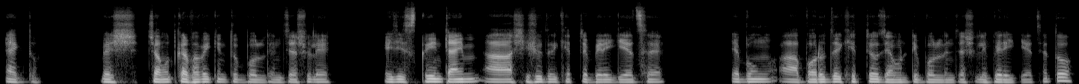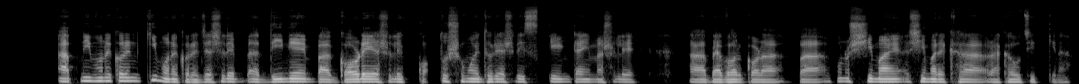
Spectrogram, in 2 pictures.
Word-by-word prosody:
একদম। 110 +1 -9 0.7
বেশ 110 -3 +3 0.3
চমৎকারভাবেই 115 0 +4
কিন্তু 115 -1 -3
বললেন 110 0 -3
যে - - -2
আসলে 115 +2 -2 0.7
এইযে 120 +1 +3
স্ক্রিন-টাইম 120 0 +6 0.3
আ - - +7 0.2
শিশুদের 120 0 0
ক্ষেত্রে 120 0 -3
বেড়ে 110 0 +2
গিয়েছে। 110 0 +1 0.9
এবং 125 +1 +1 0.3
আ - - +3 0.2
বড়দের 115 +2 +3
ক্ষেত্রেও 125 0 +1
যেমনটি 110 +1 -1
বললেন 105 -1 -1
যে - - -9
আসলে 110 +1 -5
বেড়ে 110 -2 +2
গিয়েছে। 110 +2 -9
তো 165 - +5 0.8
আপনি 165 +4 -2
মনে 160 0 +3
করেন 160 -1 +3
কি 205 - -1
মনে 125 -2 +4
করেন 110 -1 -1
যে - - +1
আসলে 135 +2 0
ব্যা 125 - -1 0.2
দিনে 125 +2 +4 0.2
বা 120 - +2 0.2
গড়ে 120 +2 +6
আসলে 120 +2 -3 0.2
কত 120 - -12 0.2
সময় 130 -1 +1
ধরে 130 0 +1
আসলে 125 +2 -4
স্ক্রিন 130 -2 -4
টাইম 120 -1 -1
আসলে 115 +1 -6 0.7
আ - - 0 0.2
ব্যবহার 110 0 +2
করা 110 -1 0 0.3
বা 110 - 0 0.3
কোন 140 - -5 0.2
সীমা 130 -2 +3 0.3
সীমারেখা 120 -2 0 0.3
রাখা 110 +2 -4
উচিত 110 0 -8
কিনা? 105 -2 -14
115 Hz, 155 wpm, -24 LUFS, 110-125 Hz, 0.9 s, আ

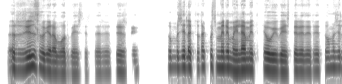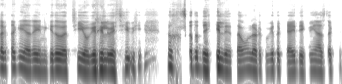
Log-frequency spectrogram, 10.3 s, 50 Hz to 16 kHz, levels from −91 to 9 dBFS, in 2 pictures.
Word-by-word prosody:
Reels 155 +3 +4
वग़ैरह 130 -4 +3
बहुत 115 -1 -3
भेजते 110 +1 -11
रहते 115 +2 -7
थे। 125 +2 -19 0.4
तो 160 - -7
मुझे 160 +1 -1
लगता 155 -2 0
था 165 - -2
कुछ 165 +1 -8
मेरे 160 0 +4
महिला 140 -1 +6
मित्र 140 -1 -1
थे - - +4
वो 140 - +8
भी 130 0 +6
भेजते 125 +1 0
रहते 125 0 -2
थे। - - -4
तो 150 +4 -9
मुझे 160 0 -4
लगता 150 -1 -2
था - - -6
कि 160 -1 -4
अरे 135 0 +1
इनकी 125 +1 -5
तो 135 -1 +5
अच्छी 125 +4 -4
ही - - +1
होगी 125 0 +4
रील 135 +1 +3
वैसे 130 +4 0
भी, 145 - -7
तो 200 0 -11
उसको 160 0 -6
तो 155 - -2
देख 135 -4 +2
ही 160 - +8
लेता 125 -3 -3
हूँ। 135 +3 -6
लड़कों 125 -1 -4
की 135 - -4
तो 135 - -6
क्या 120 -2 -6
ही 120 - -1
देखनी 120 +2 -8
आज 120 -2 -5
तक 130 - -6
135 Hz, 285 wpm, -24 LUFS, 125-155 Hz, 0.4 s, वो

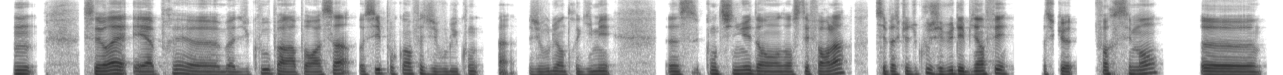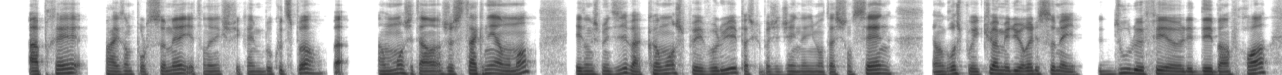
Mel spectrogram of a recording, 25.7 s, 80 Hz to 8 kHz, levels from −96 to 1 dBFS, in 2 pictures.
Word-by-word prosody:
Mmh. 140 -1 +3 0.5
C'est 120 - 0
vrai 135 +3 +6
et 115 -2 +1
après 110 +7 -2
heu 110 -4 0
bah, 110 0 -3
du 105 +1 -9
coup 150 +7 -3
par 115 -5 +2
rapport 110 +1 0
à 110 - -1
ça 125 +7 0
aussi, 115 +7 0
pourquoi 140 -1 -4
en - - 0
fait, 140 +1 -3
j'ai 115 -3 -5
voulu 110 0 -4
con 120 +2 -6 0.2
ah, - - -5 0.2
j'ai 110 0 -5
voulu 115 +3 -2
entre 115 -1 -4
guillemets, 115 +2 -2 0.6
heu, 115 0 +1
ce 110 - -5
«continuer 135 +1 +1
dans 115 -3 +1
dans 110 0 0
cet 110 - -5
effort-là» 120 +9 +2 0.3
c'est 130 - -2
parce 115 -1 -2
que 125 - -1
du 120 - -7
coup, 160 - -3
j'ai 120 -5 0
vu 130 +3 0
des 125 -3 +4
bienfaits. 125 +4 +1 0.3
Parce 115 - -5
que 115 -2 -1 0.2
forcément, 140 +5 0 0.4
heu, 115 -2 +4 0.5
après, 150 +7 +3 0.2
par 120 - 0
exemple 120 +1 -2
pour 115 - -4
le - - -8
sommeil, 140 +7 +2
étant 120 -2 -5
donné 115 +1 -1
que 120 - -8
je - - -8
fais - - -8
quand - - -5
même 110 0 -3
beaucoup 120 +3 -3
de - - -8
sport. 155 +2 0
Bah, - - +1 0.3
à - - 0
un - - +2
moment 150 +6 +2
j'étais 135 -4 -3
un 115 +1 +3
je 125 0 0
stagnais 135 +5 +3
à - - +5
un - - +3
moment 165 - +1 0.4
et 125 - +3
donc 120 0 +1
je 120 - -5
me 120 - 0
disais: 135 +9 0
«Bah, 110 -2 +1
comment 140 +7 0
je 155 - -4
peux 130 - -1
évoluer?» 125 +8 +2
parce 115 -5 -4
que 105 - -14
bah, 110 - -4
j'ai 105 - -7
déjà 115 +2 -3
une 110 0 -2
alimentation 110 -1 -2
saine 145 +4 +4 0.4
et - - 0
en 110 - +2
gros, 140 +5 +2
je 145 - -4
pouvais 115 -6 0
qu'améliorer 130 0 +3
le - - 0
sommeil. 120 -4 0 0.2
D'où 120 +8 -1
le 145 -3 +5
fait, 135 +2 +3
heu, 120 -2 +3
les 110 0 +1
des 115 +2 +4
bains 110 0 +1
froids 145 - +3
120 Hz, 250 wpm, -24 LUFS, 110-135 Hz, 0.6 s, vrai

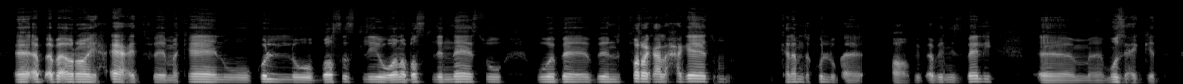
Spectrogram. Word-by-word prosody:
آآ - - +5
أبقى - - +4
بقى 125 - +6
رايح 120 -2 +3
قاعد 110 -5 +3
في 110 -1 -5
مكان 115 +2 0
وكلّه 110 0 -2
باصص 115 +6 -1
لي، 120 0 -2
وأنا 115 +1 +4
باصص 120 +1 -2
للناس 120 +1 -1
و 115 -1 -8 0.4
وب 120 0 -1
بنتفرج 120 +3 +2
على 120 -1 +2
حاجات 135 +1 +3
أم 125 0 -22 0.4
الكلام 125 +1 -6
ده 110 - -15
كلّه 115 -3 -10
ب - - -13
أ - - -8 0.3
آه، 85 - -7
بيبقى 105 +2 -8
بالنسبة 110 +3 -3
لي 130 -1 -8 0.5
آمم 95 -2 -6
مُزعج 105 -6 -4
جدًا، - - -14
115 Hz, 155 wpm, -23 LUFS, 110-120 Hz, 0.5 s, بقى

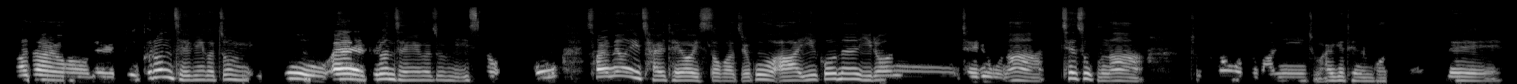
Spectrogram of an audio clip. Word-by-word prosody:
맞아요. 215 -2 +2 0.3
네. 180 -2 -3
또 220 -1 -3
그런 325 +3 +2
재미가 210 -3 -4
좀 215 0 -5
있고 250 - +2
예. 245 -3 +11
그런 245 +1 +3
재미가 200 -1 -4
좀 195 -2 -10
있었고 195 - -6 0.2
설명이 365 -3 +3
잘 200 -6 -4
되어 185 -1 0
있어 175 +1 -6
가지고 170 +6 -2
'아 185 +2 +1
이거는 250 +5 0
이런 205 +1 -3 0.7
재료구나. 180 0 -3 0.2
채소구나.' 175 - -1 0.5
좀 - - -24
그런 215 0 -7
것도 195 -4 -8
많이 170 +1 -9
좀 - - -15
알게 175 +1 -4
되는 165 -3 -8
것 155 -1 -12 0.6
같아요. 185 -1 -1
네. 170 - -4
200 Hz, 255 characters per minute, -21 LUFS, 175-230 Hz, 0.7 s, 예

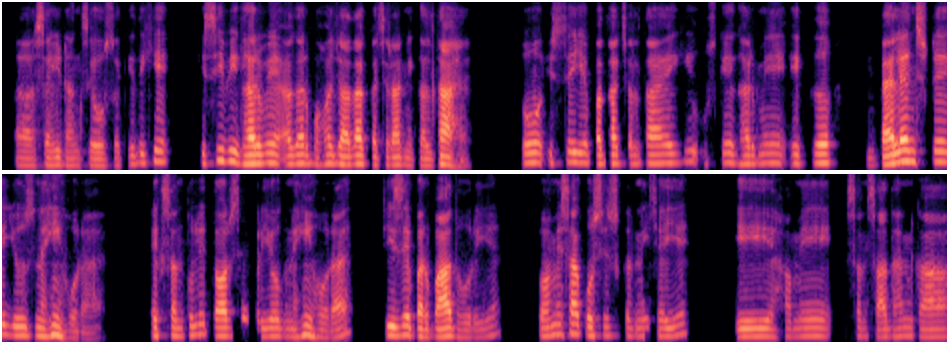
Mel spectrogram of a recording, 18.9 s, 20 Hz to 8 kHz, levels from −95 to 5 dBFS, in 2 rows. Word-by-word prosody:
अ, 120 -1 -6
सही 125 +2 -4
ढंग 120 -1 -10
से 120 - -10
हो 115 0 -1
सके। 120 +4 -11
देखिए 165 +5 -4 0.3
किसी 160 +6 -2
भी 190 -1 +3
घर 150 +1 +8
में 165 +1 +2
अगर 155 +2 +1
बहुत 150 +1 -4
ज़्यादा 150 0 +5
कचरा 130 -2 -3
निकलता 120 -3 +2
है, - - -2 0.5
तो 170 +1 +1
इससे 155 +3 -6
ये 170 -1 +1
पता 155 +1 +2
चलता 155 +1 -3
है 160 +1 -1
कि 185 +3 -12
उसके 170 0 -8
घर 150 0 -3
में 160 +2 -8
एक 155 -2 -7 0.7
बैलेंस्ड 185 +7 +8
यूज़ 155 -4 0
नहीं 145 +3 +2
हो 120 -3 -10
रहा 100 -3 -15
है, 90 - -22 0.5
एक 145 0 -2
संतुलित 155 +4 -5
तौर 145 0 +6
से 150 +1 -10
प्रयोग 140 0 -4
नहीं 145 +5 -2
हो 130 -2 -8
रहा 125 +3 -2
है, - - -6 0.3
चीज़ें 160 0 +3
बर्बाद 135 +1 +6
हो 125 0 -10
रही 125 +2 -14
हैं। 160 +4 -15 0.4
तो 145 - -5
हमेशा 170 +4 +2
कोशिश 150 0 -3
करनी 145 0 -11
चाहिए 140 +4 -6
कि 140 -5 -4
हमें 140 +1 -7 0.3
संसाधन 135 +1 -7
का 130 0 -1
145 Hz, 180 wpm, -22 LUFS, 135-155 Hz, 0.7 s, घर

